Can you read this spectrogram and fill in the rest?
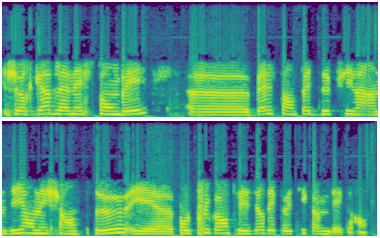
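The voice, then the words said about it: French speaker with slight Canadian accent. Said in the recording (French): “tu as quitté l'accent ch'ti pour avoir, les auditeurs l'entendent, un petit accent canadien ... pour les Français, il semblerait que j'ai un accent euh, canadien qui s'installe”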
